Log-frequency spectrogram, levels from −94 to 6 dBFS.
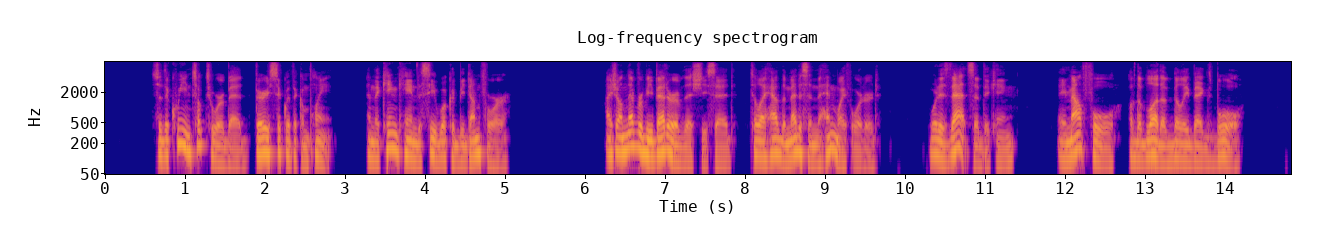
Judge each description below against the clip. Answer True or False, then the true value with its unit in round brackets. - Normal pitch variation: False (5.8 semitones)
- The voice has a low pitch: True (105 Hz)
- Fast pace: True (230 wpm)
